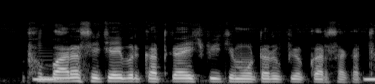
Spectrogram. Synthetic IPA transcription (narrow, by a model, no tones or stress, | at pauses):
pʰɐbaːɾasit͡ʃaːipəɾkɐt̪kaeːt͡ʃpikemoːʈəɾʊpjoːɡ̚kɐɾsɐkət̪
